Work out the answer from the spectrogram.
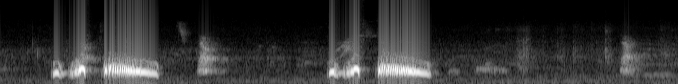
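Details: Spotted dove giving contest coos in the Sấm Thổ voice style: two phrases of paired short notes and a long descending coo, about three seconds apart, with brief higher chirps after each.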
